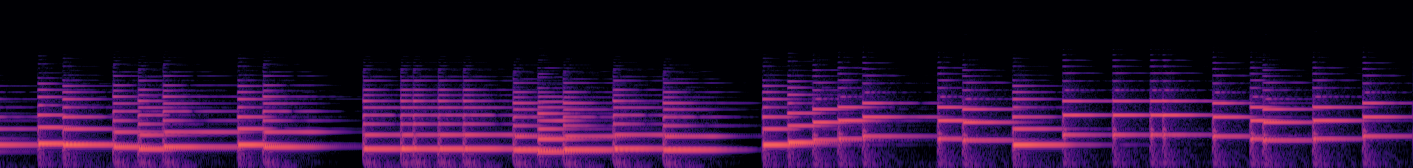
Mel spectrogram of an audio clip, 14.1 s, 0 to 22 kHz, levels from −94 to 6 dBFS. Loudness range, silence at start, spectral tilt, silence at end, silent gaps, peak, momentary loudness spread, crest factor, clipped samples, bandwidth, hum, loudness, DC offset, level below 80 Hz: 1 LU; 0 s; -6 dB/octave; 0 s; none; -20 dBFS; 7 LU; 14 dB; under 0.1%; 6.2 kHz; none; -33 LUFS; under 0.1%; -68 dBFS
